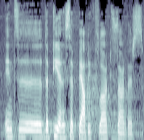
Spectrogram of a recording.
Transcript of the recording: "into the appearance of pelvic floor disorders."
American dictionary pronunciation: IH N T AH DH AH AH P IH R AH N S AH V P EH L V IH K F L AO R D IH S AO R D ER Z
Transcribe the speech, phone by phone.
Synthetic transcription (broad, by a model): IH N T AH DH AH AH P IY AH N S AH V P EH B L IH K F L AO R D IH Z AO R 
